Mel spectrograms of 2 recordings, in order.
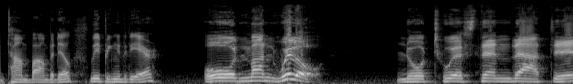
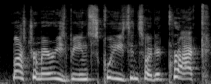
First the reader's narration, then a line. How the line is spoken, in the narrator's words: cried Sam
